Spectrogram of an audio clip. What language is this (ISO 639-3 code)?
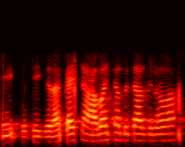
mai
